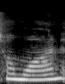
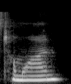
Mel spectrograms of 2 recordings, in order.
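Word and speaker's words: Tome-wan: um I think it's Toman is how you say it it's t m-w an I think it's Toman yeah that sounds right um it aired May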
